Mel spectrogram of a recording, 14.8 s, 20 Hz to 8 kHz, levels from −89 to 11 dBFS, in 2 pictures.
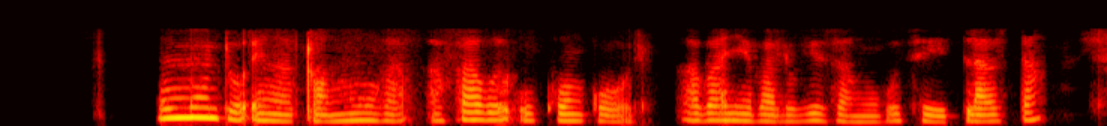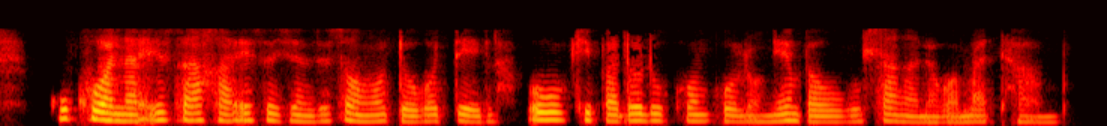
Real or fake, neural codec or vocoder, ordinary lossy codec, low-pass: fake; autoencoder, 48 kHz, 32 numbers a frame, DAC-VAE, trained on Japanese speech; AAC, 16 kbps; 7.2 kHz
